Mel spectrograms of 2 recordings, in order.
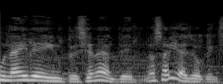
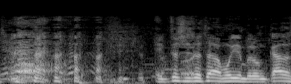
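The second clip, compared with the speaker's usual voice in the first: ordinary delivery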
